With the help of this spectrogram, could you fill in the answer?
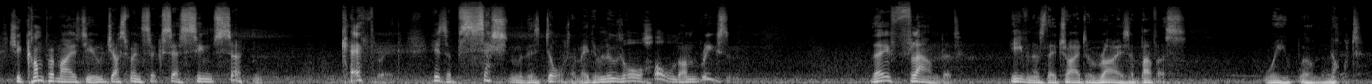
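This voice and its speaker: A man playing a calculating tyrant lord in a video game, measured, persuasive and grandiose. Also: on the low side, vocal fry, noisy background, exaggerated voice. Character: suave, calculating male tyrant lord courting an ally. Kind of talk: dramatic video game character acting.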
